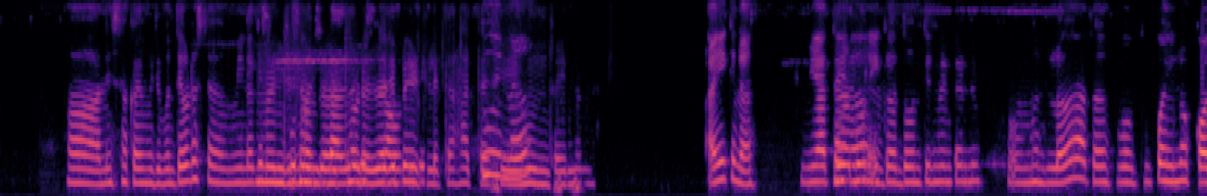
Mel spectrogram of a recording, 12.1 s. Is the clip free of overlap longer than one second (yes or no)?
no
